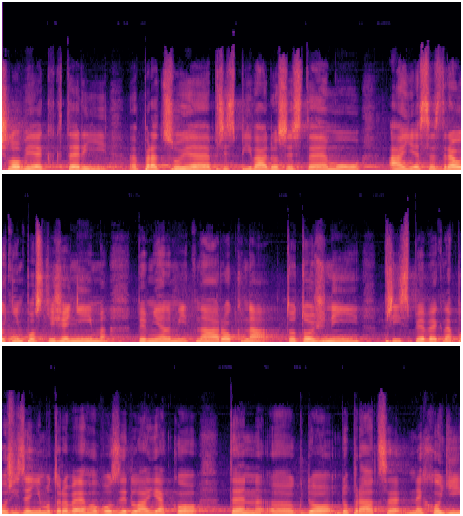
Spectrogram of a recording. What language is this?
Czech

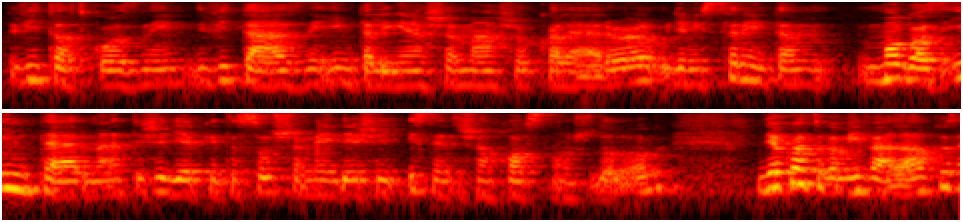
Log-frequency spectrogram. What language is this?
Hungarian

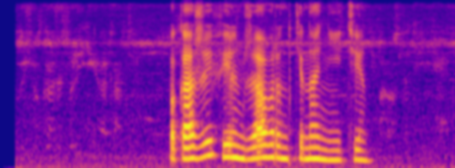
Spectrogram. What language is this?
Russian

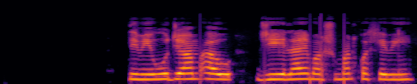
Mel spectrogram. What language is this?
Pashto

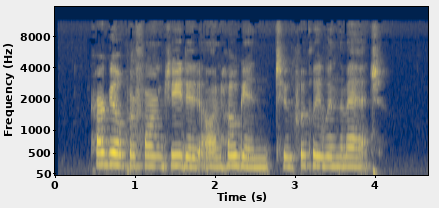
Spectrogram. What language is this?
English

